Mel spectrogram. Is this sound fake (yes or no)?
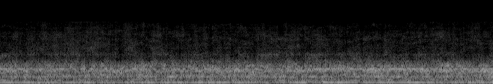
yes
